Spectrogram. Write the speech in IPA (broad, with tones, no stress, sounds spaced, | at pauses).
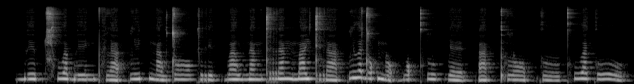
b eː˥˩ p̚ t͡ɕʰ u˥˩ a̯ b eː˧ n pʰ l a˨˩ ʔ p l i˦˥ t̚ ŋ a˨˩ w t ɔː˧ k r e˨˩ k̚ b a˧ w n a˧ ŋ t r a˥˩ ŋ m a˥˩ j t r aː˨˩ k̚ p l ɯ˥˩ a̯ d ɔ˥˩ ʔ n ɔ˨˩ ʔ b ɔ˦˥ ʔ kʰ l u˥˩ k̚ l ɛː˨˩ k̚ ʔ a˨˩ k̚ pʰ l ɔː˨˩ p̚ k ɤː˩˦ kʰ u˥˩ a̯ k oː˥˩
